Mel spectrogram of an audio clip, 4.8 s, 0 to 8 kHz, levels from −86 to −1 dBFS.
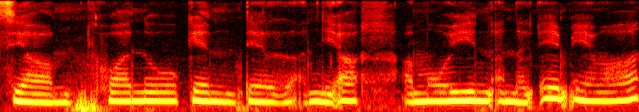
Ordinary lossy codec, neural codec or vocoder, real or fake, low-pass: none; none; real; none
